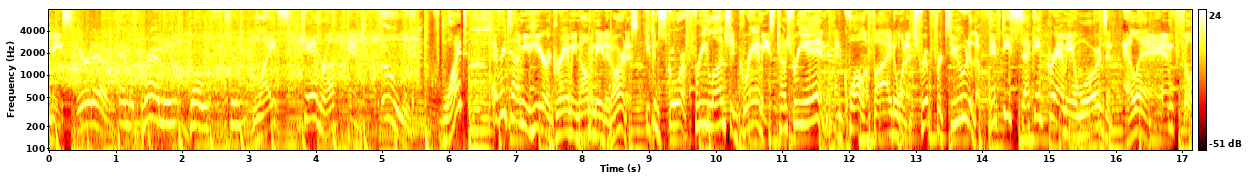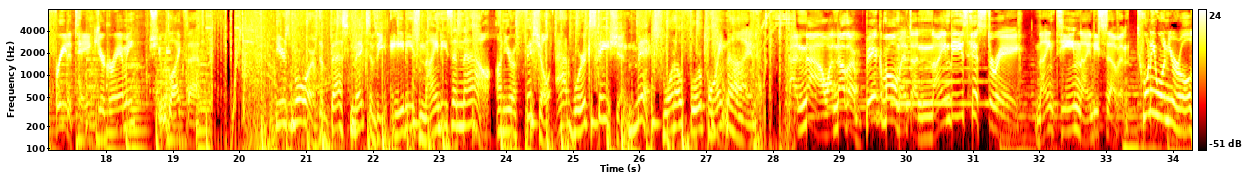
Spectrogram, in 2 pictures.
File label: men radio imaging; Young. Real. Conversational. Guy next door. Down to earth. Non-announcery. Not 'selly'.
